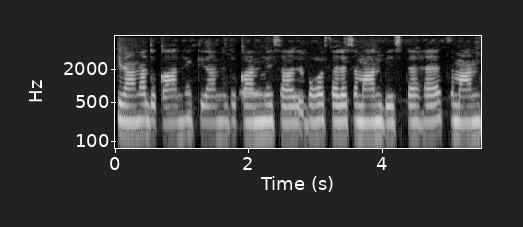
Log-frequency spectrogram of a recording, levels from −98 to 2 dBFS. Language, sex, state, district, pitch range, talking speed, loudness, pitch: Hindi, female, Bihar, Kishanganj, 220-230 Hz, 140 wpm, -25 LUFS, 225 Hz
